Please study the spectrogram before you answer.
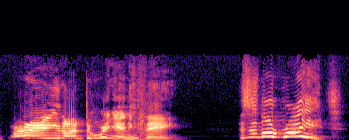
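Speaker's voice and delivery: high, loud cry of protest at God; loud, high indignant wail; indignant outcry. Retold or imitated. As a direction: shout it as an outraged complaint. Preacher voicing his angry complaint to God.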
